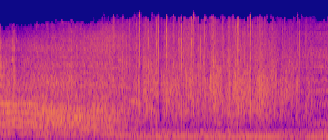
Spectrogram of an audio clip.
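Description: Spectators applauding at the stage finish, an even wash of clapping. A rally car's steady engine note fades out within the first second.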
